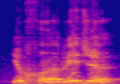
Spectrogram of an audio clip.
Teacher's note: آواز ٹکرا کر آئے گی واپس، دو دفعہ گویا جیم نکلے گی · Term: قلقلہ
